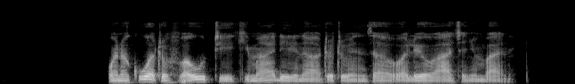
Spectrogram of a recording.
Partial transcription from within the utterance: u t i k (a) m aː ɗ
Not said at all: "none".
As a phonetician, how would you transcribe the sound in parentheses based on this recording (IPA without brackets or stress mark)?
i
